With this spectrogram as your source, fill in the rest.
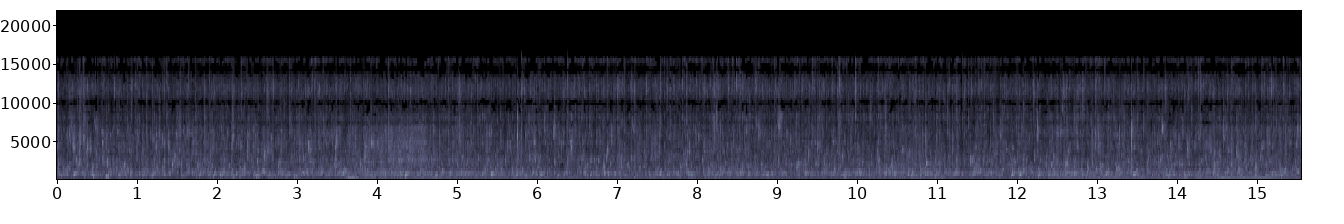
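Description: Water trickles and splashes steadily from spouts into a stone basin.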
